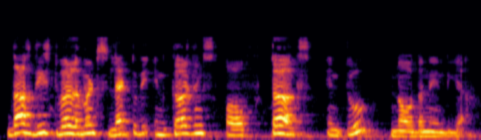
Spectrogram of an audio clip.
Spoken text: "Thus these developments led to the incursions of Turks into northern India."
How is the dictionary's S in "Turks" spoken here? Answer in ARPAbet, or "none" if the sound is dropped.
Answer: S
